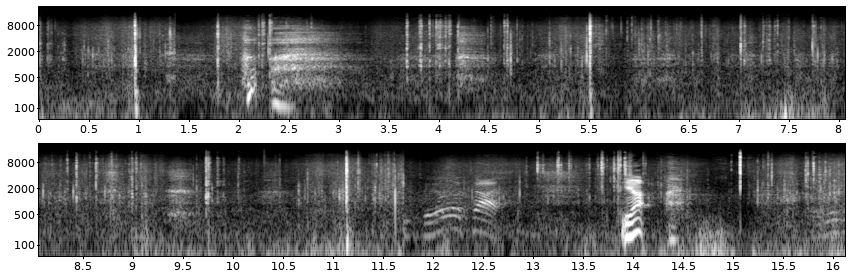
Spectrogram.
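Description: Ice axes strike hard ice with sharp thuds.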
